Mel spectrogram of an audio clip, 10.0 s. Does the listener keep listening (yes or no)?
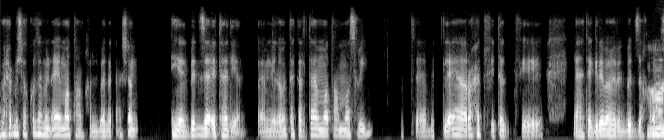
no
